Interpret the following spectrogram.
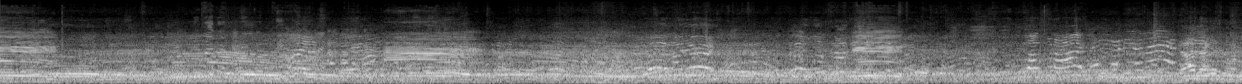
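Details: Several moos from small bull calves at a cattle market in Noakhali, Bangladesh, overlapping and uneven, mixed with a dense background of people talking and haggling.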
